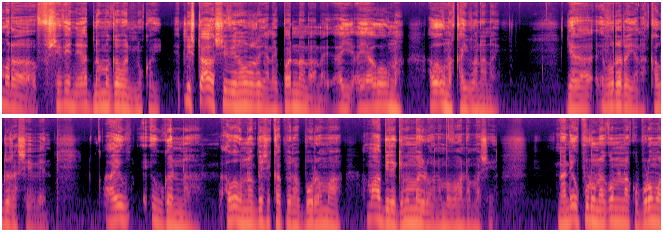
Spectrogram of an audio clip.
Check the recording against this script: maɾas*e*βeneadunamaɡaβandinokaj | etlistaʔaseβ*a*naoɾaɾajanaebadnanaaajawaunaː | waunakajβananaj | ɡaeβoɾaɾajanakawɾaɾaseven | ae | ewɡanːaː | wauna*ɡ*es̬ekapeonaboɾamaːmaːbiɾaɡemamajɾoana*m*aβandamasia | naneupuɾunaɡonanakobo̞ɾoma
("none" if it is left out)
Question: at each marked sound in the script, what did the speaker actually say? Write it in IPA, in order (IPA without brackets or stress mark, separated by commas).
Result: e, e, b, m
